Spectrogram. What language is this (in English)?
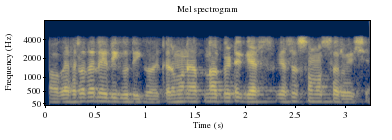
Bangla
